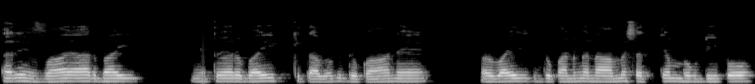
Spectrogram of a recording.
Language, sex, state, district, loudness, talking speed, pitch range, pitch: Hindi, male, Uttar Pradesh, Jyotiba Phule Nagar, -17 LUFS, 175 wpm, 135-145 Hz, 140 Hz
